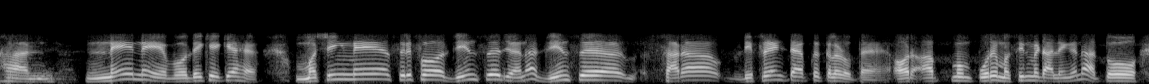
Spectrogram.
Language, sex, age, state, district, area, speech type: Urdu, male, 30-45, Bihar, Khagaria, rural, conversation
